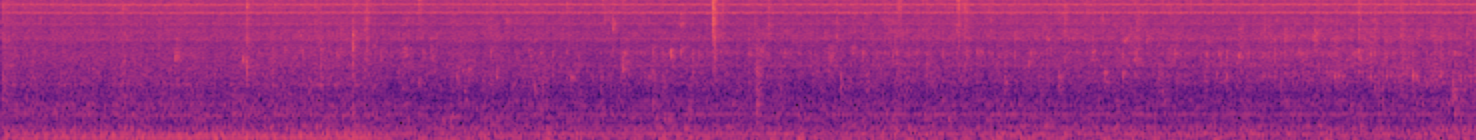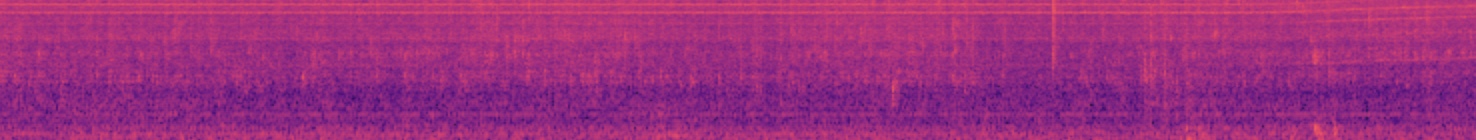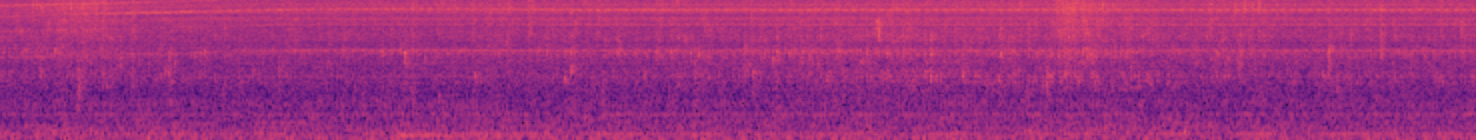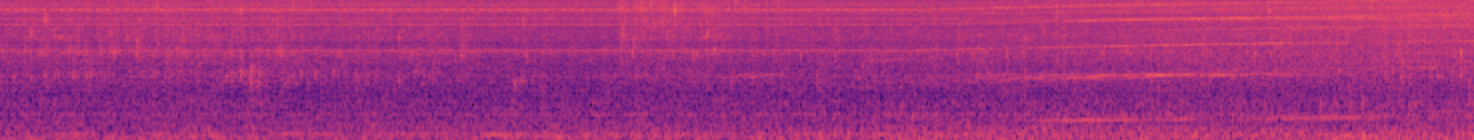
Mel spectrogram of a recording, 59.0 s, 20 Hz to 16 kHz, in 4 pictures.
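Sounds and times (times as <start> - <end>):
steady electric hum: 0.0 - 59.0
water rushing through washing machine: 0.0 - 59.0
rising whine: 49.6 - 59.0.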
